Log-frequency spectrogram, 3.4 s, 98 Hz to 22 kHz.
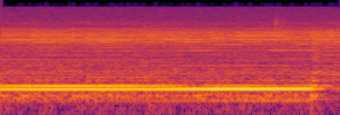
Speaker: push the joystick back I think and you can hear your seat going up right now this is your 6 inch seat lift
